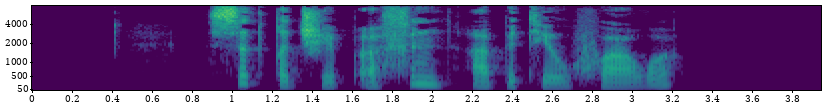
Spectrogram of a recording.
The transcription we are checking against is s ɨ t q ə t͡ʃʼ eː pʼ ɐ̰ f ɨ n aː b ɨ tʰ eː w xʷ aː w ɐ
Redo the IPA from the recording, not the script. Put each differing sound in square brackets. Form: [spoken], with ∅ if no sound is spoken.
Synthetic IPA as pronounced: s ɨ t q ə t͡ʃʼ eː pʼ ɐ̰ f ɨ n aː b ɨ tʰ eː w xʷ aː w ɐ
